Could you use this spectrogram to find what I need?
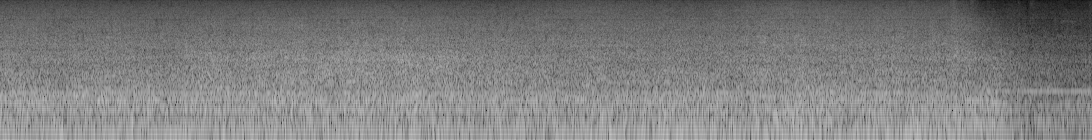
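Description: Water sprays hiss steadily in a large echoing bay, then stop.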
